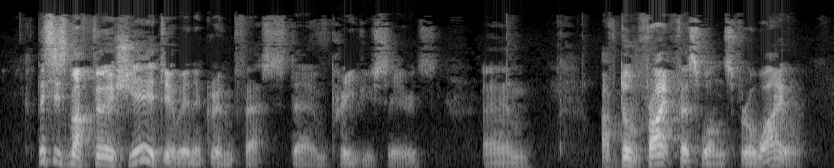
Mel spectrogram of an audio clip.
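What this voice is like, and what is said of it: Manchester English accent. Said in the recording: “you can recognise my accent, but I'm actually from Manchester”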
